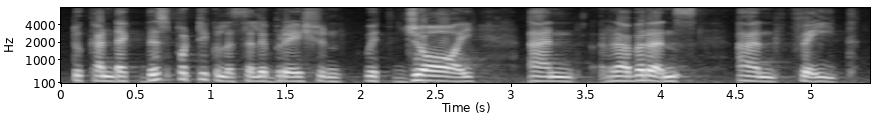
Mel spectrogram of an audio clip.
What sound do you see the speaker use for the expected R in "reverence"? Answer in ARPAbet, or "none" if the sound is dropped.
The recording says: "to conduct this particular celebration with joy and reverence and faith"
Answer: R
